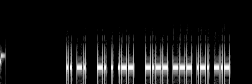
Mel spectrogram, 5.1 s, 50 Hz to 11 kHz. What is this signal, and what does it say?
Morse code, heard as a keyed tone, about 34 wpm, 700 Hz. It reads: IN NEW YORK
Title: Sets of 3 Words 35wpm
